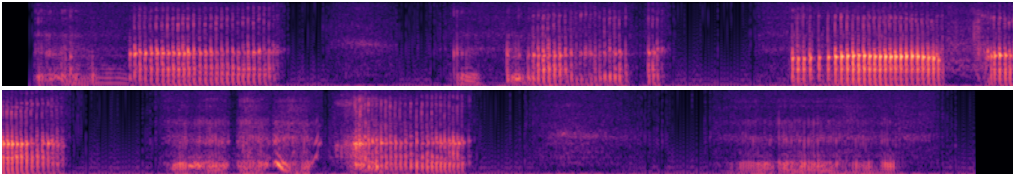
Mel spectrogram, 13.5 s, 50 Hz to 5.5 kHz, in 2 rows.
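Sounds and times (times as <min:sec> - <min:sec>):
men snoring: 0:00.2 - 0:01.9, 0:03.0 - 0:04.5, 0:05.2 - 0:07.2, 0:07.8 - 0:09.9, 0:11.5 - 0:13.0.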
